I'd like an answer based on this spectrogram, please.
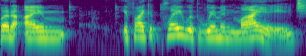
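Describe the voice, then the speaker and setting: This woman's voice carries vocal fry. Her pitch varies in an ordinary way. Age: 70s. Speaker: senior athlete. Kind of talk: interview testimony.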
